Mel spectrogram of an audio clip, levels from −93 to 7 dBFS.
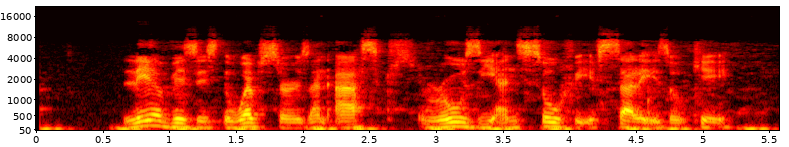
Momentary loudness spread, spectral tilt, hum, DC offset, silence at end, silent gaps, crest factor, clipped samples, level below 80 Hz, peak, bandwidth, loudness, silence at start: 9 LU; -4 dB/octave; none; under 0.1%; 0 s; none; 20 dB; under 0.1%; -36 dBFS; -6 dBFS; 9.4 kHz; -25 LUFS; 0.05 s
